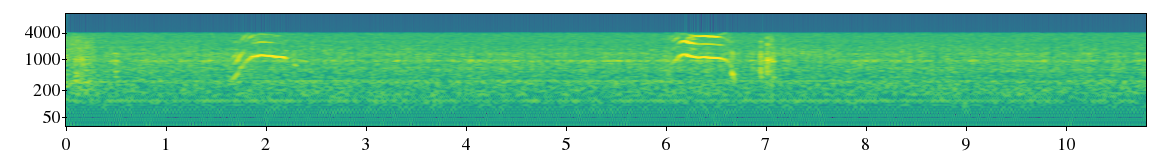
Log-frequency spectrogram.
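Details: A 6-week-old female Scottish Fold munchkin kitten gives two short, high, thin meows a few seconds apart.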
